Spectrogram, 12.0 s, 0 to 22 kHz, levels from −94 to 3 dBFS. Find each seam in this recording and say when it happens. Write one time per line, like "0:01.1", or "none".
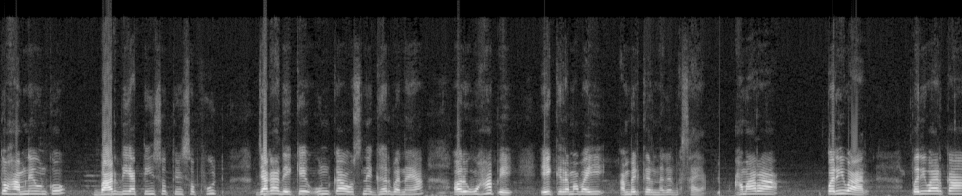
0:08.8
